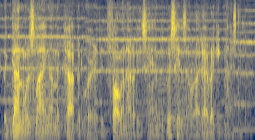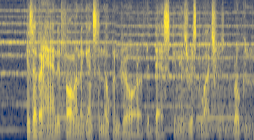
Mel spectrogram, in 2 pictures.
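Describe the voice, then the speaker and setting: A man's voice: rumbling low, a little fast. An actor playing a cold-blooded, scheming businessman in 1940s radio noir style, wry, calculating and dramatic. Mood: cool, calculating. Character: scheming cold-blooded businessman narrating his crime, feigning innocence. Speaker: actor narrating and playing the lead. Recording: vintage 1940s radio recording with music.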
